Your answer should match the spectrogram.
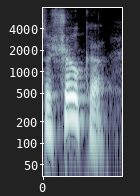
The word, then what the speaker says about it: Ashoka: A history of King Asoka, or King Ashoka, depending on how you pronounce the name. In Pali it's Asoka, in Sanskrit it's Ashoka.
